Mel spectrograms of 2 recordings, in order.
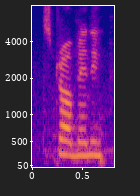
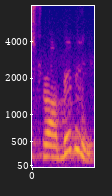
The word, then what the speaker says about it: strawberry: doubt anything can you tell me the stress in strawberry sorry strawberry and strawberry strawberry you will mark it on the first word sorry first thank you um is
